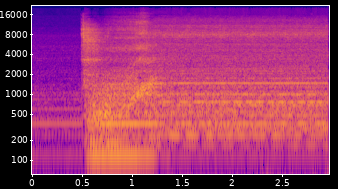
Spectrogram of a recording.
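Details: Yates American J180 thickness planer motor, first run after stator lead repairs and a repaired motor bell, fed from a rotary phase converter with its wild lead moved to another motor lead: motor kicks in sharply, comes up to speed, hums steadily; normal start.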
